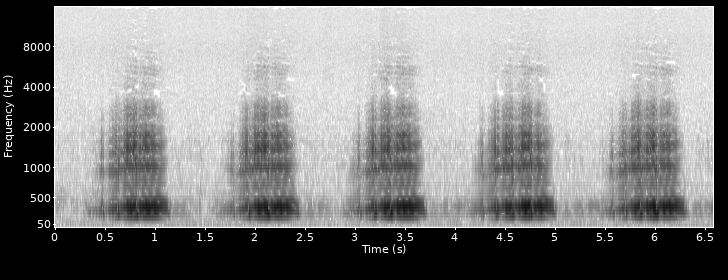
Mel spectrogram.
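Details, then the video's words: Five resonant, droning bellows from an American bullfrog in a UK breeding population, recorded October 2010. The bellows are evenly spaced about every 1.2 seconds, each swelling and then cutting off sharply. "American Bull-frog"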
